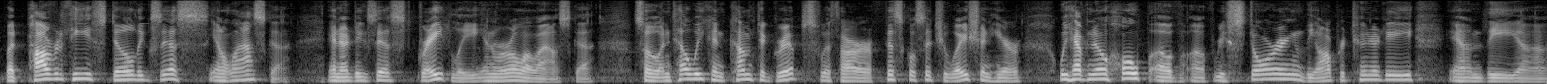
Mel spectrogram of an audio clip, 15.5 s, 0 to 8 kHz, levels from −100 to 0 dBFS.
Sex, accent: male, American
